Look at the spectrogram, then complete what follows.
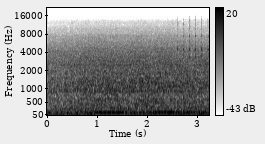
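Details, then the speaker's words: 2008 Ford Escape 3.0 V6, about 300k miles, idling after fitting plugs and boots on the easy bank; steady even drone with firm rumble, no misfire stumble, those cylinders now firing: normal idle. "oh yeah i hear that one firing i hear that one firing oh yeah doing much much more better"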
